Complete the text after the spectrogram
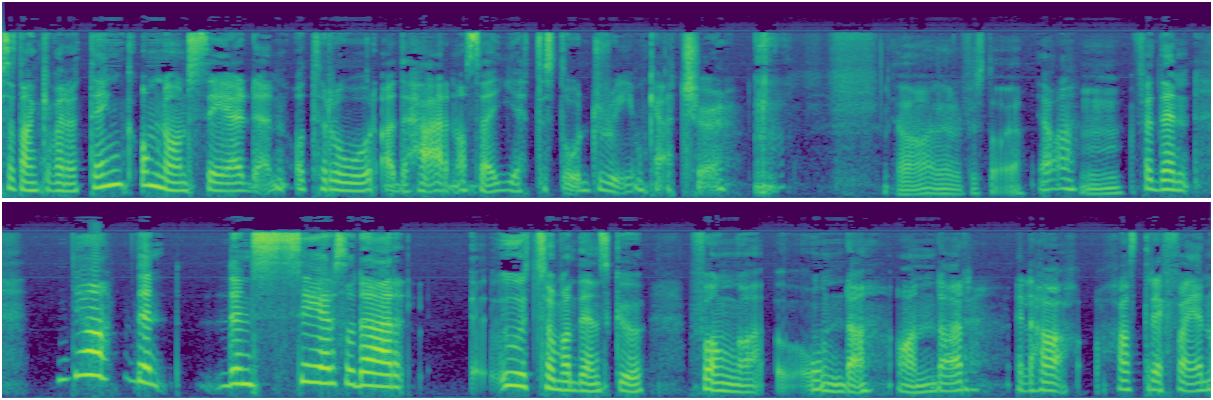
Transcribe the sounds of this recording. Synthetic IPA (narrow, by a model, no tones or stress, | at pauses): st̪at̪ʰaŋkəvʋɑnʉːt̪ʰɛŋkʰɔmnɔnseːɖɛ̰nɔt̪ʰɾuːɾa̰t̪̚d̪ɛhæːɾɾæ̰nɔt̪snæːɾjɛt̪ʰːəst̪ṵːɾɖɾiːmkʰæ̰tt͡ʃə̰ɾ | jɑ̰ːɛɛfəʂto̰ːja̰jɑːfəɾat̚d̪ɛn | jɑːd̪ɛn | d̪ɛnseːɾsɔd̪æːɾ | ʉ̟ːt̪sɔmat̪̚d̪ɛnskɵ | fɔŋːa̰ʊ̰nd̪aand̪aɾ | ɛlːəɾɦɑhɑt̪ʰɾɛfːaɛn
